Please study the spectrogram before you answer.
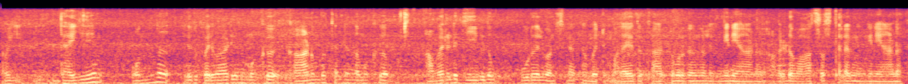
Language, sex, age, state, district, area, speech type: Malayalam, male, 30-45, Kerala, Idukki, rural, spontaneous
